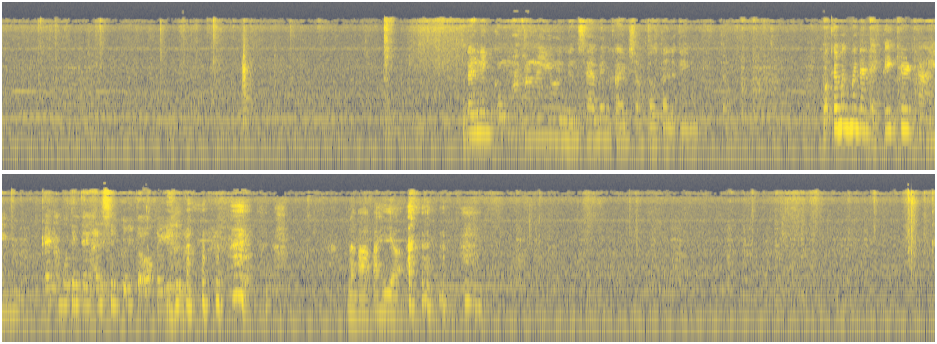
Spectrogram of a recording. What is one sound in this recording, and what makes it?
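Cards shuffle and slide on a cloth.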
